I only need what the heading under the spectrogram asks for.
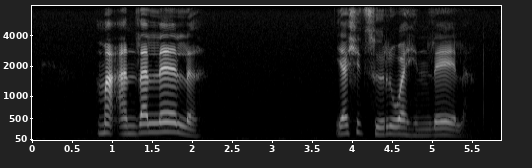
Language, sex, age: Tsonga, male, 23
